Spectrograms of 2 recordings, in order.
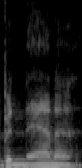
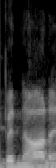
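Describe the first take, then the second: First: It is said in an American English accent. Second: It is said in a non-American English accent. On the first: "instead of banana" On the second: "we say banana"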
